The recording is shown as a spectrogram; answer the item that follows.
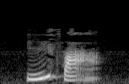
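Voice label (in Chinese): "语法", Mandarin Chinese; chinese-flashcards; hsk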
